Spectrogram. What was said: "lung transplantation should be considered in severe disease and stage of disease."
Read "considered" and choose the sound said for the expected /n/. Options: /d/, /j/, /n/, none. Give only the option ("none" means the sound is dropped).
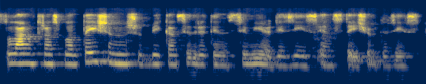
/n/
